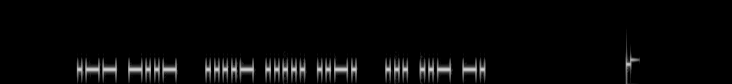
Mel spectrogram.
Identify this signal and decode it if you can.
Morse code, heard as a keyed tone, about 28 wpm, 700 Hz. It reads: WX 45F SUN
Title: K1USN SST QSO Practice 28wpm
